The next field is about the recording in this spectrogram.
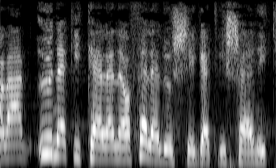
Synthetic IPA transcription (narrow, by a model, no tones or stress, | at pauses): laːnøːnɛkikːɛlːɛnɛɒfɛlɛløːʃːeːɡɛt̪ʋiʃɛlni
